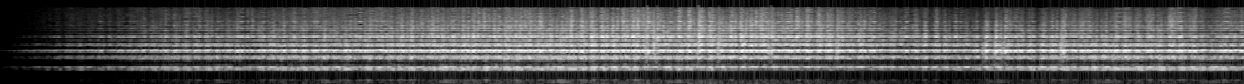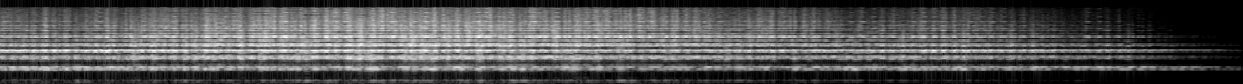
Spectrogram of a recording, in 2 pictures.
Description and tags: stereo feedback drone for cinematic use
illbient, fx, synth, texture, movie, scary, sci-fi, horror, suspence, ambient, suspense, drama, film, filter, synthesizer, pad, fear, effect, monster, drone, soundesign, soundtrack, feedback, alien, terror, spooky, dark, bakground, ambience, creepy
